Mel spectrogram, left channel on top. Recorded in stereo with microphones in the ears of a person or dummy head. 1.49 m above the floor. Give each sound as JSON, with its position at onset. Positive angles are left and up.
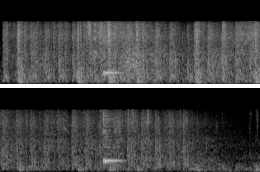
{"t": 1.0, "sound": "a cowbell", "side_deg": -50, "distance_m": 0.7}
